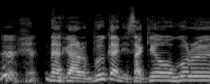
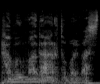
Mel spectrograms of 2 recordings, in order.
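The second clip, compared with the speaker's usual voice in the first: put-on small, hushed voice, quieter, lower; 7 semitones lower, 14 dB quieter than usual. Speaker retelling what someone at Yamada Denki told them, in a small, hushed voice. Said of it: "小声で言ってくれて".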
